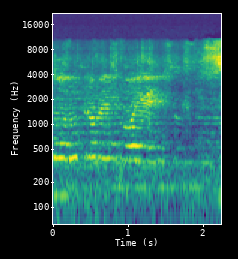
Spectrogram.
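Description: Footsteps of many people walking in procession on stone paving, a dense patter of shoes. A man's voice is held briefly at the start.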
